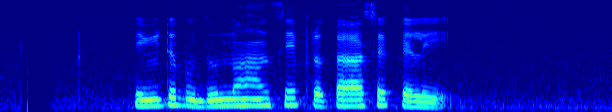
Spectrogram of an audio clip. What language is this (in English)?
Sinhala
